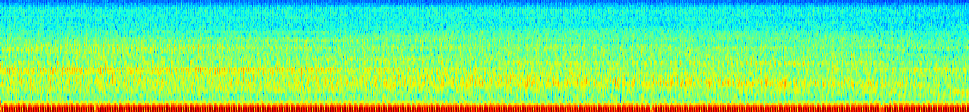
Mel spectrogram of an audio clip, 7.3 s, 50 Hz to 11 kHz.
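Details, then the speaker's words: Rebuilt Mitsubishi Evo V 4G63 (Carrillo pistons, Manley rods, 4G64 crank, Kelford 272 cams, Link G4+ ECU), first start after long layup, auxiliary belt removed: steady, even low idle with smooth hum, no belt squeal or tensioner chatter; normal. "i'm just going to quickly start it up for you to hear it without the uh auxiliary belt on so you can hear how quiet is and uh really really happy with that"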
